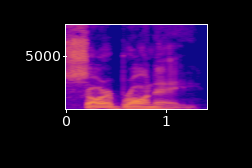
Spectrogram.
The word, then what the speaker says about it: Charbonnet: And Carson says the running back's name is pronounced Charbonnet. Like the, isn't a Charbonnet like a wine?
